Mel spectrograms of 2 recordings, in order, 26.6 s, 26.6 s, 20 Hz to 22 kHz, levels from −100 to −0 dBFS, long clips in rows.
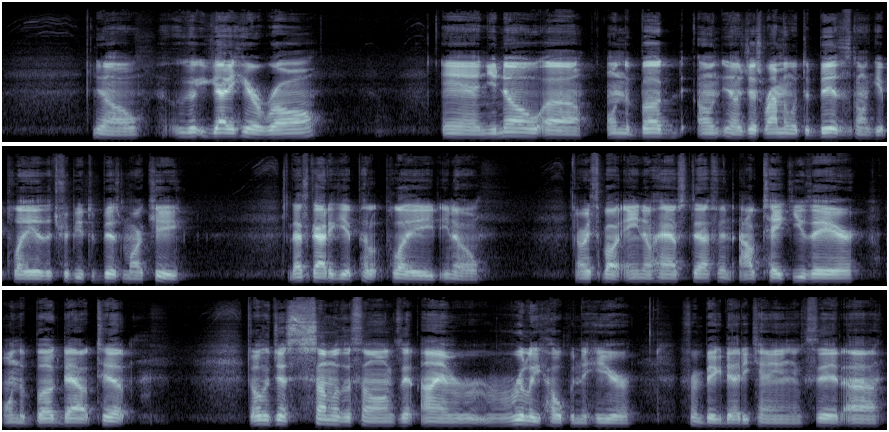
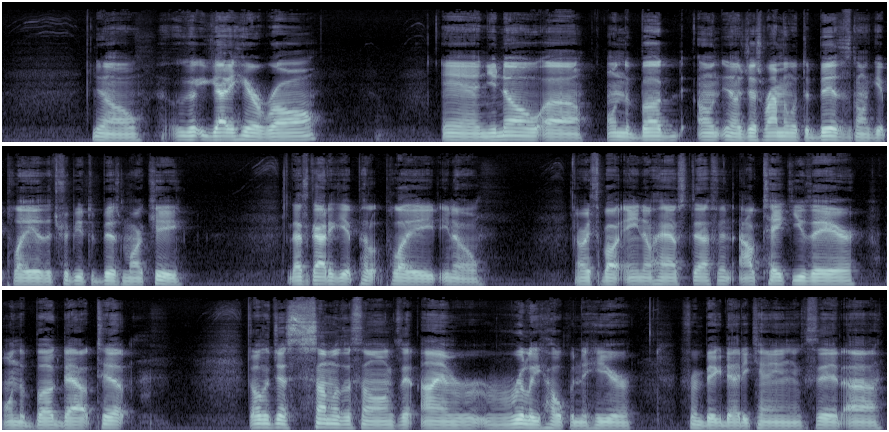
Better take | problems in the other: second | thin; very; fading below 350 Hz

